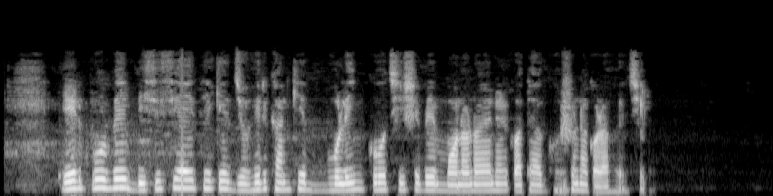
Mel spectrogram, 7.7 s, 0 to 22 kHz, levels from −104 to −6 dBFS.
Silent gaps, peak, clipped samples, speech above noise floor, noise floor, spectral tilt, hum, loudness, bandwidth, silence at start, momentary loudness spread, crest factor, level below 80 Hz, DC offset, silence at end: none; -4 dBFS; under 0.1%; 69 dB; -90 dBFS; -7.5 dB/octave; none; -21 LUFS; 7.6 kHz; 0.2 s; 13 LU; 18 dB; -60 dBFS; under 0.1%; 1.3 s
